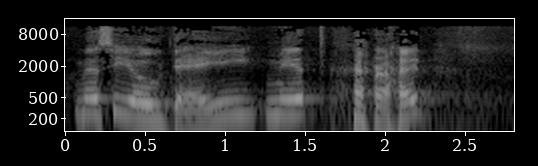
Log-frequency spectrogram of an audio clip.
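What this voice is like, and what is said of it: Belfast accent. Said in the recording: “Say in a Belfast accent”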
